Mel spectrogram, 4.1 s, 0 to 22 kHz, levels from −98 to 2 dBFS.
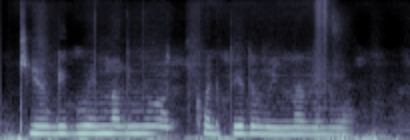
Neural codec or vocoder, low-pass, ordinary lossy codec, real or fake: codec, 44.1 kHz, 2.6 kbps, DAC; none; none; fake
